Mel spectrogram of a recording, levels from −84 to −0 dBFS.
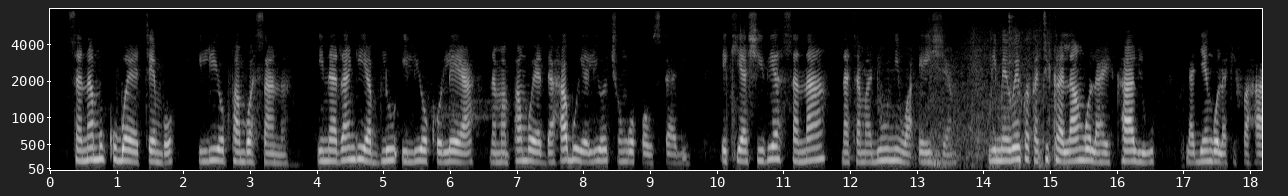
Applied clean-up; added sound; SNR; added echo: none; none; none; none.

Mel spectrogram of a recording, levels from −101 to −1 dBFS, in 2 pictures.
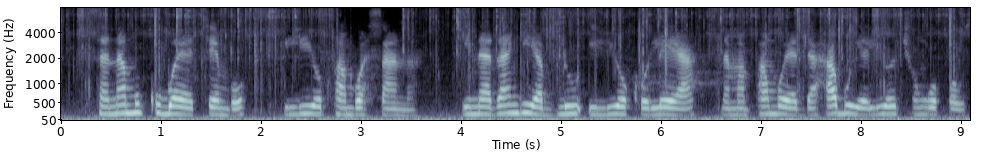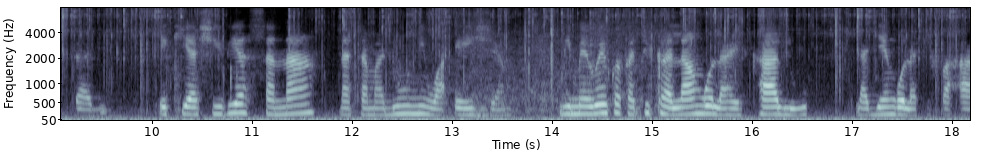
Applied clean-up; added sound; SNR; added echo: none; Keys jangling; 10 dB; none.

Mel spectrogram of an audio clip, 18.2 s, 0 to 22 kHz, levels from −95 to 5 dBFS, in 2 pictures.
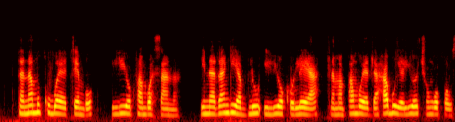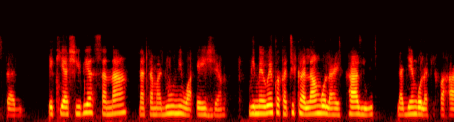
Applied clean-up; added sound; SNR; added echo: neural mask model DeepFilterNet 3.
